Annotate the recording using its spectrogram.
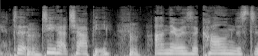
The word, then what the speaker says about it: Tehachapi: The city is called Tehachapi.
